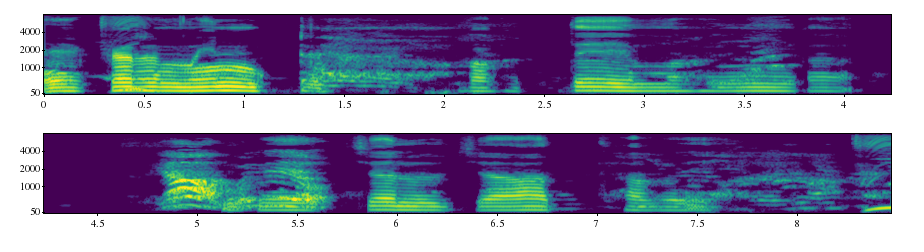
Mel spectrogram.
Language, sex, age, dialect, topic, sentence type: Bhojpuri, male, 25-30, Northern, agriculture, statement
